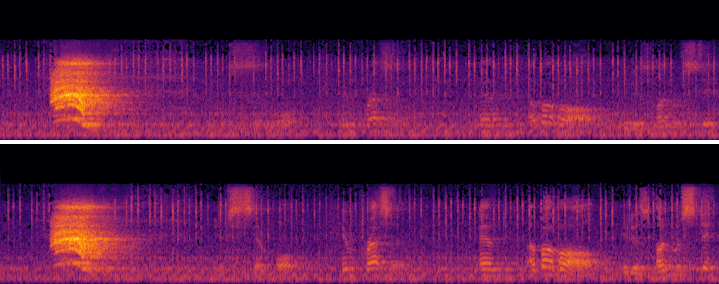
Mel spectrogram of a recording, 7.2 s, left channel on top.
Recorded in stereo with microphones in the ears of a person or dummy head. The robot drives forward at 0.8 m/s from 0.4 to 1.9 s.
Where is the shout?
20° left (ahead or behind), 0.6 m; by 1.0 s 10° left (ahead or behind), 1.0 m.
